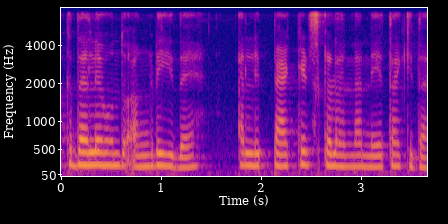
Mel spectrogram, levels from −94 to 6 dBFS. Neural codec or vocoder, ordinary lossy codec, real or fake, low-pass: vocoder, 22.05 kHz, 80 mel bands, WaveNeXt; none; fake; 7.2 kHz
